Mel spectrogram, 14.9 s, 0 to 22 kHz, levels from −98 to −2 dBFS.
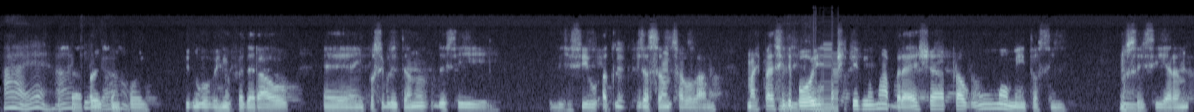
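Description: From start to finish, every phrase is trailed by a fainter, thinner copy arriving about a fifth of a second later, some 19 dB below the speech. This is echo with no canceller: the far end's loudspeaker feeds its microphone, and nothing strips that return before it travels back.

From 10.16 to 10.47 s the speech collapses into a rigid metallic buzz at 100 Hz that still loosely tracks the syllables. This is robotic sound from repeated short buffers, likely caused by audio arriving too slowly, so a 10 ms chunk was looped while most of the real signal was skipped.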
